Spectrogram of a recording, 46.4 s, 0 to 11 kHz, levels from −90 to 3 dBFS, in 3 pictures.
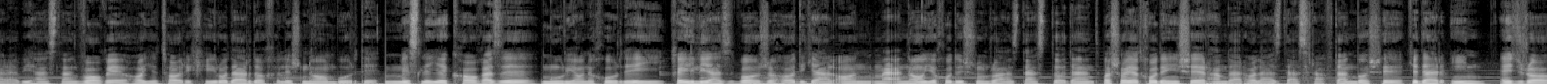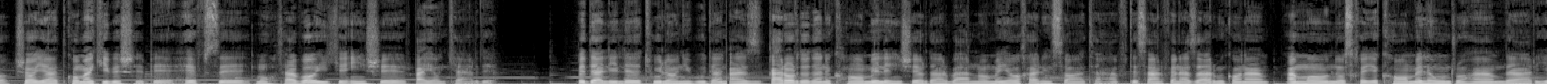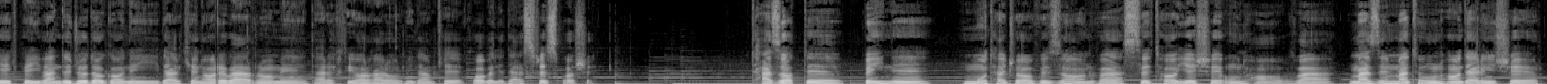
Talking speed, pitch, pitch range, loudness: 140 wpm, 115 Hz, 105-135 Hz, -23 LUFS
